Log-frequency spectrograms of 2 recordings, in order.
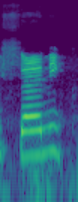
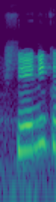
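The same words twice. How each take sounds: First: Said in the usual way. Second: सैनिक said "se-nik", closed e; wrong vowel. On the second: Shown as a demonstration. Teacher rejecting a spelling, सैनिक with plain e. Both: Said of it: "सैनिक नहीं".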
